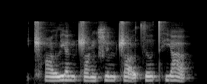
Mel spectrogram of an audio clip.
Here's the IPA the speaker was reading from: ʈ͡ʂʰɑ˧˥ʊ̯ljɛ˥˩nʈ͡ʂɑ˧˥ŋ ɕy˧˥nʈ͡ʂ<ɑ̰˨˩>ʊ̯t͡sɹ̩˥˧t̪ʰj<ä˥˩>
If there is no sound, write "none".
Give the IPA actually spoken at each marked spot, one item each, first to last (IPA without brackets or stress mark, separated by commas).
ɑ̰˨˩, ä˥˩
